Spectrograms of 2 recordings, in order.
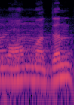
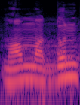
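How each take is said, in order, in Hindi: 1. शब्द -dan पर खत्म होता है, n की आवाज़ के साथ। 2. शब्द का आखिरी हिस्सा अलग -dun अक्षर है। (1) "मोहम्मदन पढ़ता है" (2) "वरना कोई आकर मोहम्मद दुन पढ़ता है"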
